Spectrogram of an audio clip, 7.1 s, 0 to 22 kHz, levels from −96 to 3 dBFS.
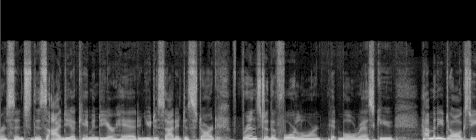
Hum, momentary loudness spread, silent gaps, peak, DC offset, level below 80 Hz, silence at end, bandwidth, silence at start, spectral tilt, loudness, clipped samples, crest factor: none; 5 LU; none; -10 dBFS; under 0.1%; -40 dBFS; 0 s; 16 kHz; 0 s; -5 dB/octave; -24 LUFS; under 0.1%; 14 dB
